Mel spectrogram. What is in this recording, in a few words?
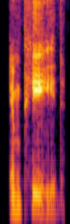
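"impede", American English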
